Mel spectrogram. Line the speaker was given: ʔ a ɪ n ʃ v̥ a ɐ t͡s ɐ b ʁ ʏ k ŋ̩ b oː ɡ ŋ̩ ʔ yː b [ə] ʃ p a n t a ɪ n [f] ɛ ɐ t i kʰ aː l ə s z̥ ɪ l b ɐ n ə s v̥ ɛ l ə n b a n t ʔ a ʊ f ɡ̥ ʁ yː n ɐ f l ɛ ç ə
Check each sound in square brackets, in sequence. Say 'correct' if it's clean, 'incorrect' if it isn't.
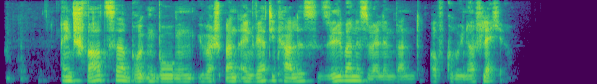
incorrect: ɐ, incorrect: v

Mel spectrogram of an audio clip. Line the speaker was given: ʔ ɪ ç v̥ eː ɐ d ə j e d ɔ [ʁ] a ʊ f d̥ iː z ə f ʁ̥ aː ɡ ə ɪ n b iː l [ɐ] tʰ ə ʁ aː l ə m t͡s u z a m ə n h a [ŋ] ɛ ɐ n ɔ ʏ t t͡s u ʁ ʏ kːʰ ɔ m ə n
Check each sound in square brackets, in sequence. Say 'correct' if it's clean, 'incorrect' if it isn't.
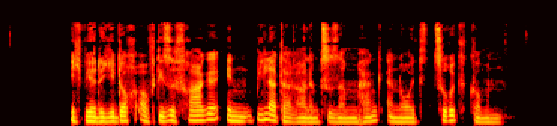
incorrect: χ, incorrect: a, correct

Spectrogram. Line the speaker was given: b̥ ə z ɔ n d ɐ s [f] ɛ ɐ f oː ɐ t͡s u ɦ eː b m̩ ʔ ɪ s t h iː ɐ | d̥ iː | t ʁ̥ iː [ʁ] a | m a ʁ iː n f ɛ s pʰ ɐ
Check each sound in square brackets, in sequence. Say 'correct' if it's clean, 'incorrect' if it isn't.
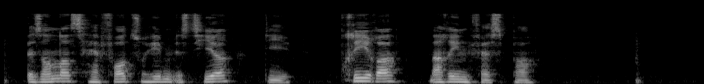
incorrect: h, correct

